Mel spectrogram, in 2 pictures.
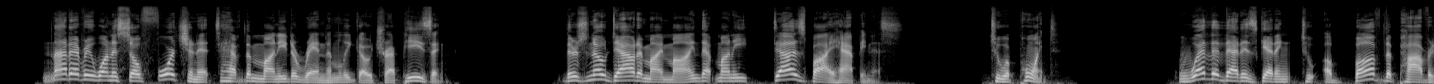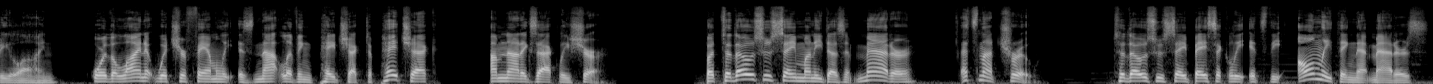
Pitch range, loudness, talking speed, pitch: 95-160 Hz, -20 LUFS, 155 wpm, 130 Hz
